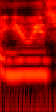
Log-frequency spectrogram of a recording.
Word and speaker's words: Ywy: wait um yeah ui's just sort of sitting and oh her her uh ui's name is spelled ywy just so you know yeah UI uh this is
